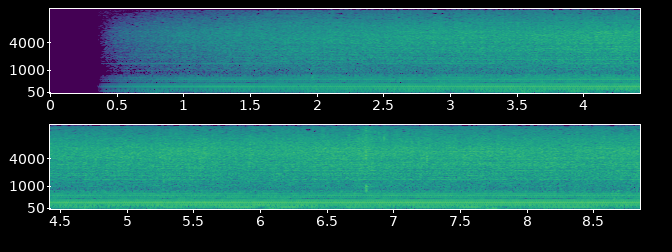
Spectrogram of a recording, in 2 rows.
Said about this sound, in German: Es ist 1961 und vor der mallorquinischen Küste, da tuckert ein kleines Boot herum. Am Steuer des Bootes, da steht ein großer, schlanker Mann.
